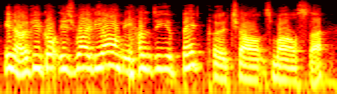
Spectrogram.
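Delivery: squeaky high "Where? Where?" with laughter, then quick; panicky servant, mocked. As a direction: play the servant looking round in a comic panic. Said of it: "you imagine the servant starts to look round".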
